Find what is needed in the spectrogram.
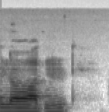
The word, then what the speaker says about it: Norden: كلمة der Norden هون حرف الآ يلفظ لفظ خفيف، وباقي الكلمات تلفظ كما هي مكتوبة، ننطق كل الأحرف.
